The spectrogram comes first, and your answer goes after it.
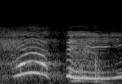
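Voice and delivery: crying. Acted. Child pulled out, crying.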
